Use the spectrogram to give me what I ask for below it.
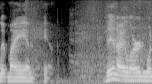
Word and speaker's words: Miami: know that it is it's supposed to be pronounced May with an eye on the end of it supposed to be up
